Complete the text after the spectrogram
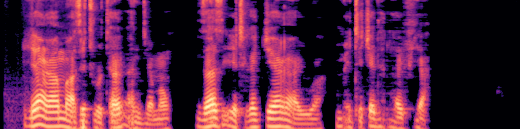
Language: Hausa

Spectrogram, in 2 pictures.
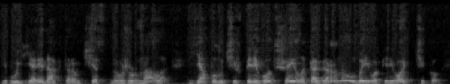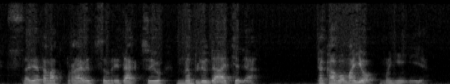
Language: Russian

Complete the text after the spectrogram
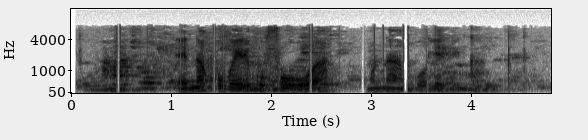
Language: Ganda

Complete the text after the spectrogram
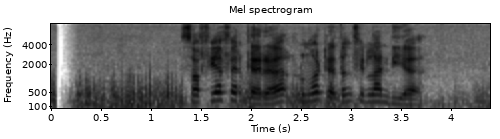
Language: Javanese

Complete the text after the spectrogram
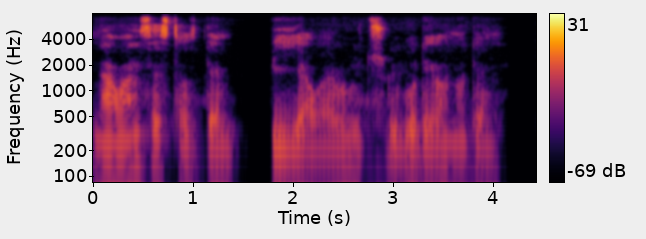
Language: Nigerian Pidgin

